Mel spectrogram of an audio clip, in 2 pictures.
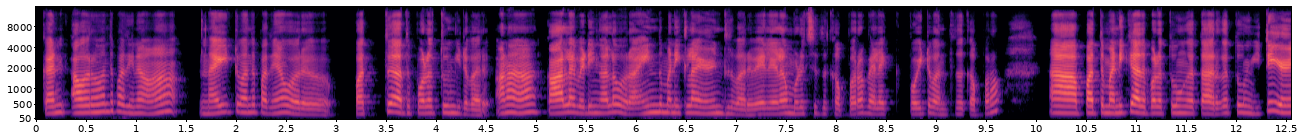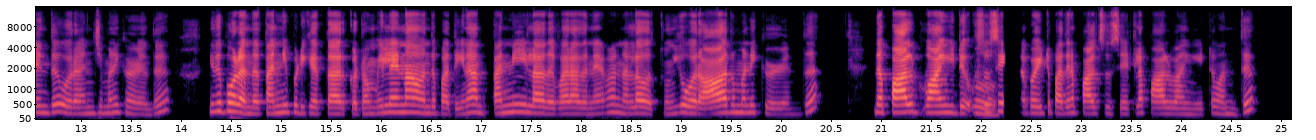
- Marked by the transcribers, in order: tapping; in English: "சொசைட்டில"; in English: "சொசைட்டியில"
- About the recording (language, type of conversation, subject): Tamil, podcast, வீட்டில் காலை நேரத்தை தொடங்க நீங்கள் பின்பற்றும் வழக்கம் என்ன?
